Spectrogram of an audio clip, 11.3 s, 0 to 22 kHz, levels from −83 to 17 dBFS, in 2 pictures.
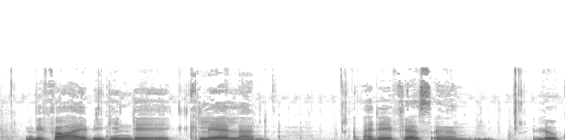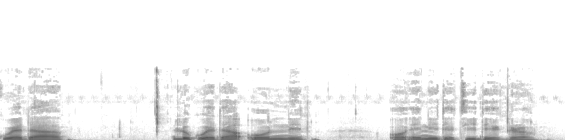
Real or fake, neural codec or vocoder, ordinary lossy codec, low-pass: fake; vocoder, 44.1 kHz, 128 mel bands every 256 samples, BigVGAN v2; MP3, 48 kbps; 19.8 kHz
